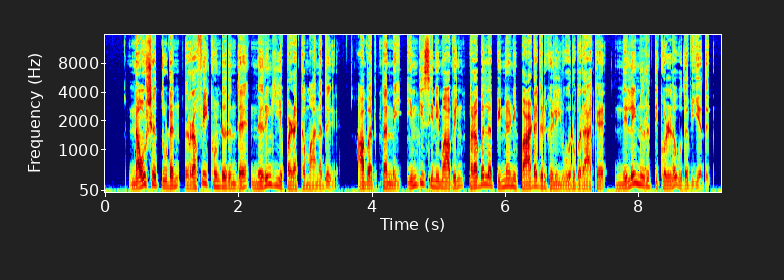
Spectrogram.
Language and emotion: Tamil, neutral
